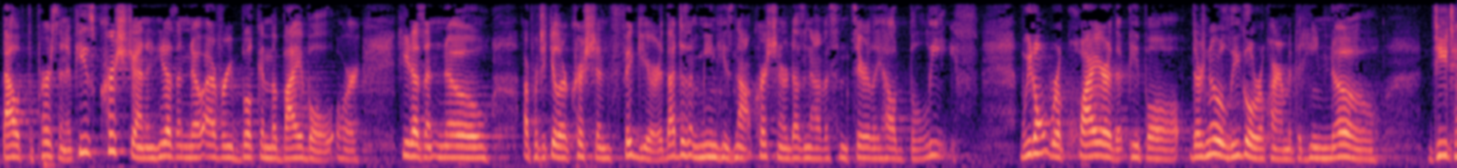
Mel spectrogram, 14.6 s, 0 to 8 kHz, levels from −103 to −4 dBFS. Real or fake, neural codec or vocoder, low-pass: real; none; 7.2 kHz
